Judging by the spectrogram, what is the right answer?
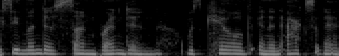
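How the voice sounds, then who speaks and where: A woman with a fairly low pitch and a dark, mellow tone speaks in a somewhat breathy, monotone, flat intonation at a moderate pace. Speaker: podcast host. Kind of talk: scripted narration.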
